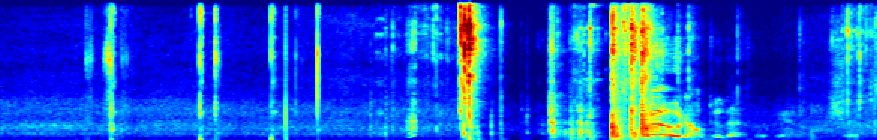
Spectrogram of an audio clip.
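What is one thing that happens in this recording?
A phone knocks and rubs as it is handled close up.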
